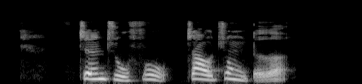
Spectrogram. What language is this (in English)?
Chinese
